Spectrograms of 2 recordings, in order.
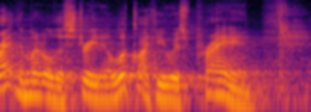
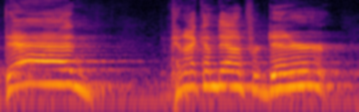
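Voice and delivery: put-on higher, louder boy calling "Dad"; pleading boy; 11 semitones higher, 3 dB louder than usual. Son upstairs asking his father about dinner, pleading boy voice. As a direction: call down to father like a young son.

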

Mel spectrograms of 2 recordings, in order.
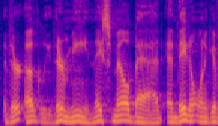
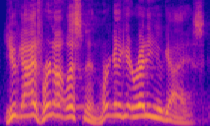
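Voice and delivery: mocking angry crowd; 10 semitones higher than usual. Crowd threatening Caleb and Joshua.

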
